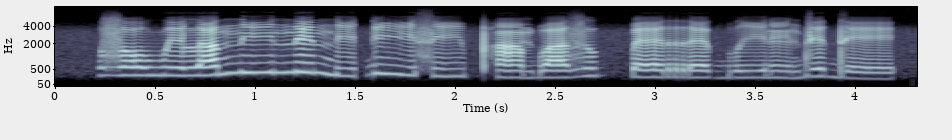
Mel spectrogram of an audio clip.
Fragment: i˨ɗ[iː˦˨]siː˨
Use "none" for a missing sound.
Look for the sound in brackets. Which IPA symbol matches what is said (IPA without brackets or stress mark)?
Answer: iː˦˨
